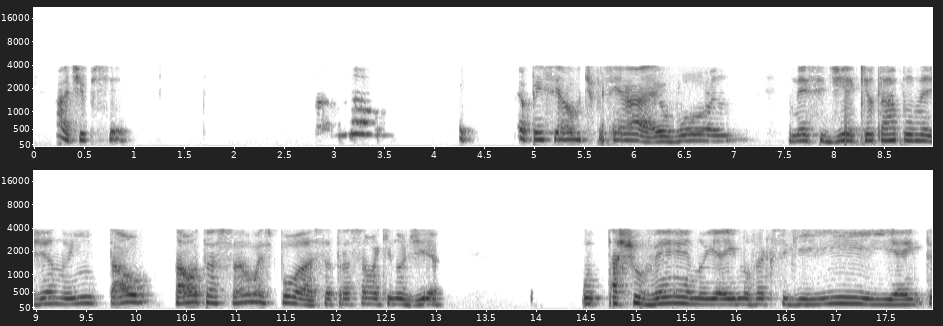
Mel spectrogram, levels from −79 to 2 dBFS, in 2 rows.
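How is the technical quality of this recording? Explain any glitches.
The recording has one audible glitch, a short dropout caused by packet loss filled with silence. The sound carries the narrow telephone band of G.711 coding, with nothing above 4 kHz.

At 8.11 s, one packet of audio, about 10 ms, never arrived, and the receiver played digital silence in its place. The sound stops dead and resumes at hard edges. Unlike a concealed loss, which smears or repeats the preceding sound, this gap is truly empty and hard-edged, with exactly one packet's length missing.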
